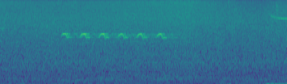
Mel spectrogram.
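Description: Outdoor country ambience: a small bird sings a quick series of six short, identical high notes, about three or four a second, over a steady low rumble that grows louder near the end.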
